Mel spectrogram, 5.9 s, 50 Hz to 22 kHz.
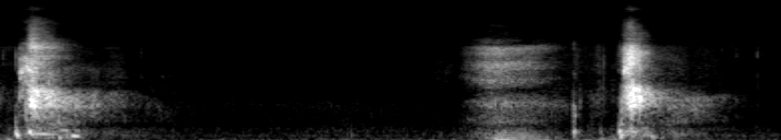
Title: Chhinkni Sneezes 6 (nb)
